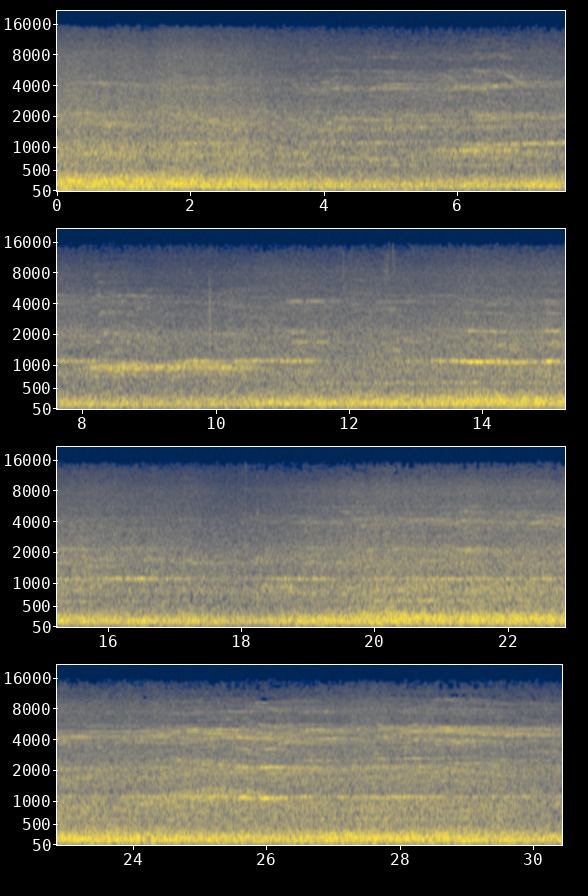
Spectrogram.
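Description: A steady low rumbling drone with faint wavering high tones drifting above it, easing off a little early on and swelling again past the middle.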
